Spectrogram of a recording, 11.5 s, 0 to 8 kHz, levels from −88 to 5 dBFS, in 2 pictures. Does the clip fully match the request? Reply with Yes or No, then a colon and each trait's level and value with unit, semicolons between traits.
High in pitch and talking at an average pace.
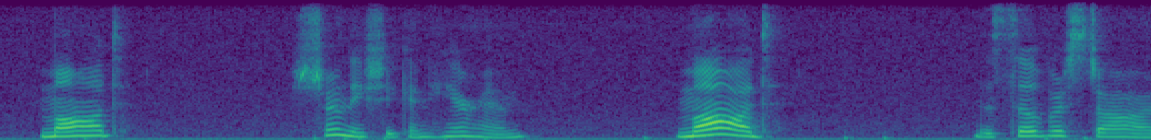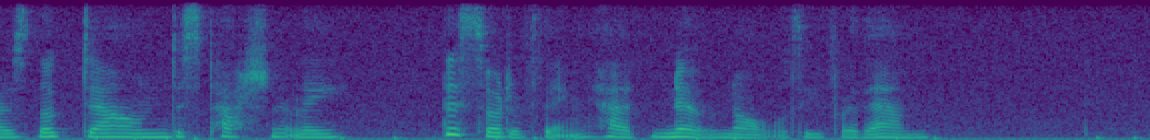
No: high, 215 Hz; slow, 115 wpm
